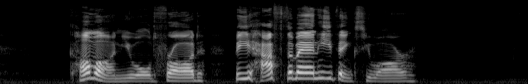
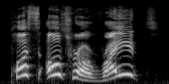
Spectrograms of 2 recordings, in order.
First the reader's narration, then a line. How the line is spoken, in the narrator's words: Midoriya said gleefully, more laugh than word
